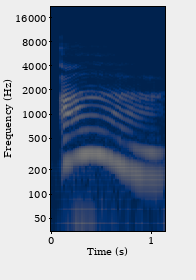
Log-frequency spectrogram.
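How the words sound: The interjection sounds surprised. The speaker is surprised. "de surpresa"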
